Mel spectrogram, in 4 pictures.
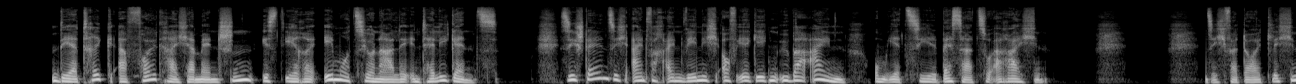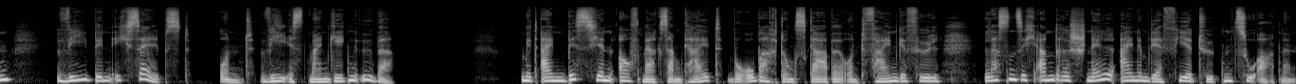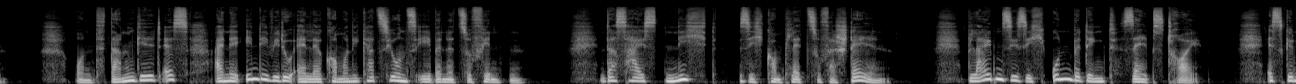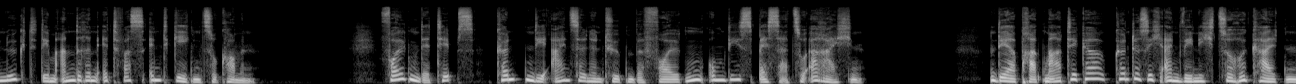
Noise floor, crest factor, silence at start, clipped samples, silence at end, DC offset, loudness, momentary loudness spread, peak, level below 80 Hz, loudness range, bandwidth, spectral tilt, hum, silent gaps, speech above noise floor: -76 dBFS; 18 dB; 0.5 s; under 0.1%; 0 s; under 0.1%; -19 LUFS; 10 LU; -2 dBFS; -52 dBFS; 4 LU; 15.5 kHz; -5 dB/octave; none; 16.95-17.58 s, 47.58-48.33 s; 58 dB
